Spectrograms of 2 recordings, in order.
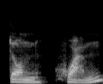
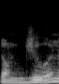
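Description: First: Juan is said the usual way. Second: Juan is said the anglicized way.

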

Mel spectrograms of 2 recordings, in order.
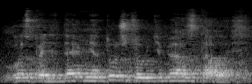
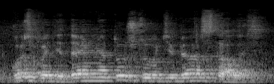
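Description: The two takes are said the same way.

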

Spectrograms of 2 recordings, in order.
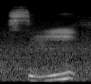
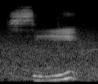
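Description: First: The pitch rises from low to mid. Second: The same.

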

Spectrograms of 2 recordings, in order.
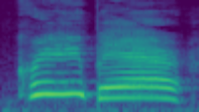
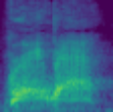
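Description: First: The name is said in a friendly, kind tone. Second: The name is said in a mean, harsh tone. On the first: The speaker is greeting the person kindly. The speaker calls it right. "in general, speaking, you say" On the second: The speaker is scolding or insulting the person. The speaker calls it wrong. "Like that, like all mean"

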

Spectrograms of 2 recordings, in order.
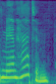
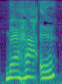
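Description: First: It is said with a standard pronunciation. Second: It is said with a hood pronunciation. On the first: "Instead of Manhattan" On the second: "you say Manhattan"

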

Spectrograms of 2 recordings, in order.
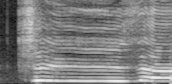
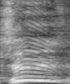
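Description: First: The word is screamed loudly and held long. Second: The word is said briefly and stops.

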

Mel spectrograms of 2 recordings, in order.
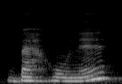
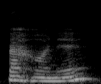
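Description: First: Three syllables with e and u vowels: behune. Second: Three syllables with open a vowels: bahane. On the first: "şeklinde de telaffuz ediliyor" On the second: "Bu kelimenin telaffuzu farklı yörelerde değişiyor"

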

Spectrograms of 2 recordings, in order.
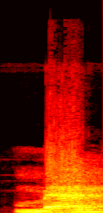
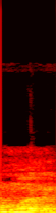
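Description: First: The vowel is full and open, like 'man'. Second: The vowel is short and reduced, like 'mun'. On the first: The speaker calls it wrong. "मॅन करायचा नाही" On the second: The speaker calls it right. "मग त्याचा उच्चार कसा करायचा तर मन करायचा"

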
